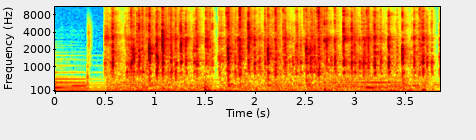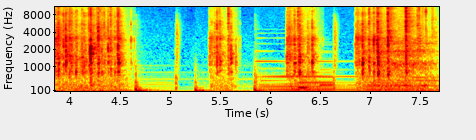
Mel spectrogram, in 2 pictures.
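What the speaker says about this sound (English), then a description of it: "Is the clacking on my keyboard too loud?" Rapid clacking keystrokes on a computer keyboard, close and crisp, in bursts with short pauses between.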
